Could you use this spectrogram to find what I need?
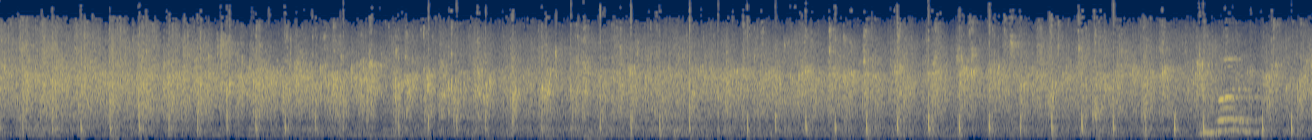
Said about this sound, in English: Would you stand? Come on, church, let's cheer them all.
